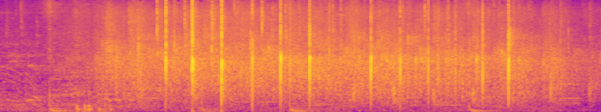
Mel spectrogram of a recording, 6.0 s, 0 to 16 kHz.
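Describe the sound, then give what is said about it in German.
Sustained applause from an audience, a dense wash of many hands clapping with a few sharper, louder claps standing out, fairly close and steady throughout. “Und mit diesem Applaus aus dem All Ears Podcast Summit 2023 von Spotify möchte ich dich begrüßen.”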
